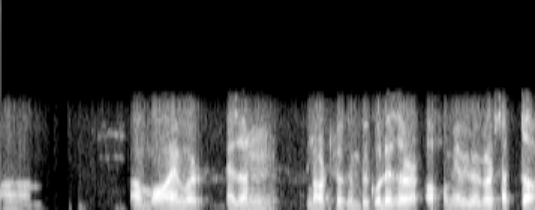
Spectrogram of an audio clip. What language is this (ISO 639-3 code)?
asm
